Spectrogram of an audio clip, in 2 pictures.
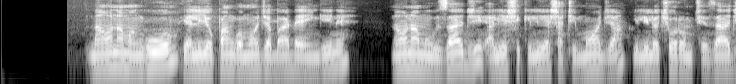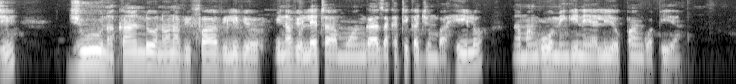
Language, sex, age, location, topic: Swahili, male, 18-24, Nairobi, finance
